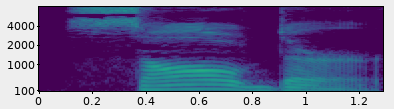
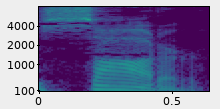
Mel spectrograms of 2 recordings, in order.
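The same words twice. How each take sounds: First: The word is said with an L sound. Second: The word is said without an L sound. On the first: It names the metal used for joining. The speaker calls it right. "It's got an L in it" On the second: It names someone who lays sod. The speaker calls it wrong. "Solder is a landscaper who puts sod in your yard"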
